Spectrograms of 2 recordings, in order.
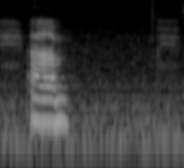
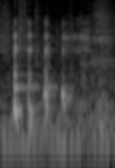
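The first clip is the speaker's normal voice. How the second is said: soft breathy laugh; 6 semitones higher, 9 dB quieter than usual. Real, not acted. Laughs after reading the prayer.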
